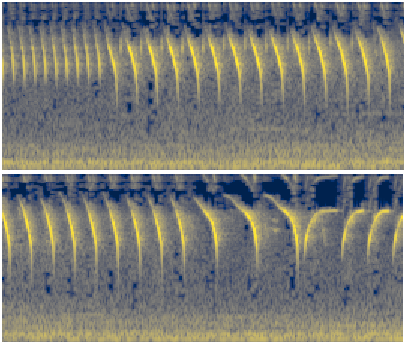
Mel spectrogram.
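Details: Canary pouring out a long rapid series of high descending notes, close-spaced and regular, shifting near the end into quicker, higher upward flicks.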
